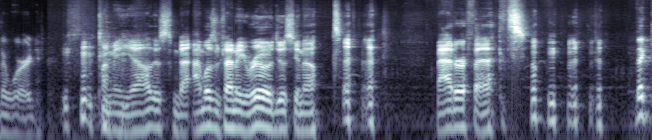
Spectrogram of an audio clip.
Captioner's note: small laugh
